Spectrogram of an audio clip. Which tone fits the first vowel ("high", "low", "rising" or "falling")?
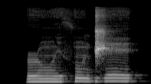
low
